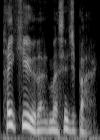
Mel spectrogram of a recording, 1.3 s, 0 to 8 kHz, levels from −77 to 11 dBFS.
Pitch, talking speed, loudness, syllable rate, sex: 145 Hz, 240 wpm, -17 LUFS, 5.7 syllables/s, male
